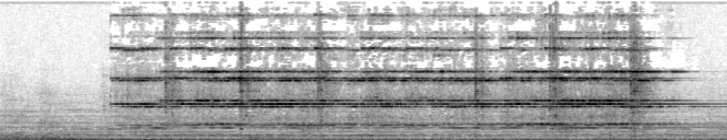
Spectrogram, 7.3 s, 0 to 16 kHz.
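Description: Altar bells rung at the elevation of the host during the consecration: a bright, high ringing that starts about a second in and is shaken again about every 0.8 seconds for some six seconds.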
